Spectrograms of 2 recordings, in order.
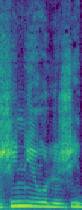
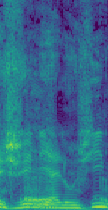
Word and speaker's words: jineoloji: Alors, gynéologie, dans le livre, ça s'écrit J-I-N-E-O-L-O-J-I. Voilà. Alors, effectivement, au niveau du son, on a une racine. – C'est pas généalogie, mais J-I-N-E-O-L-O-J-I.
